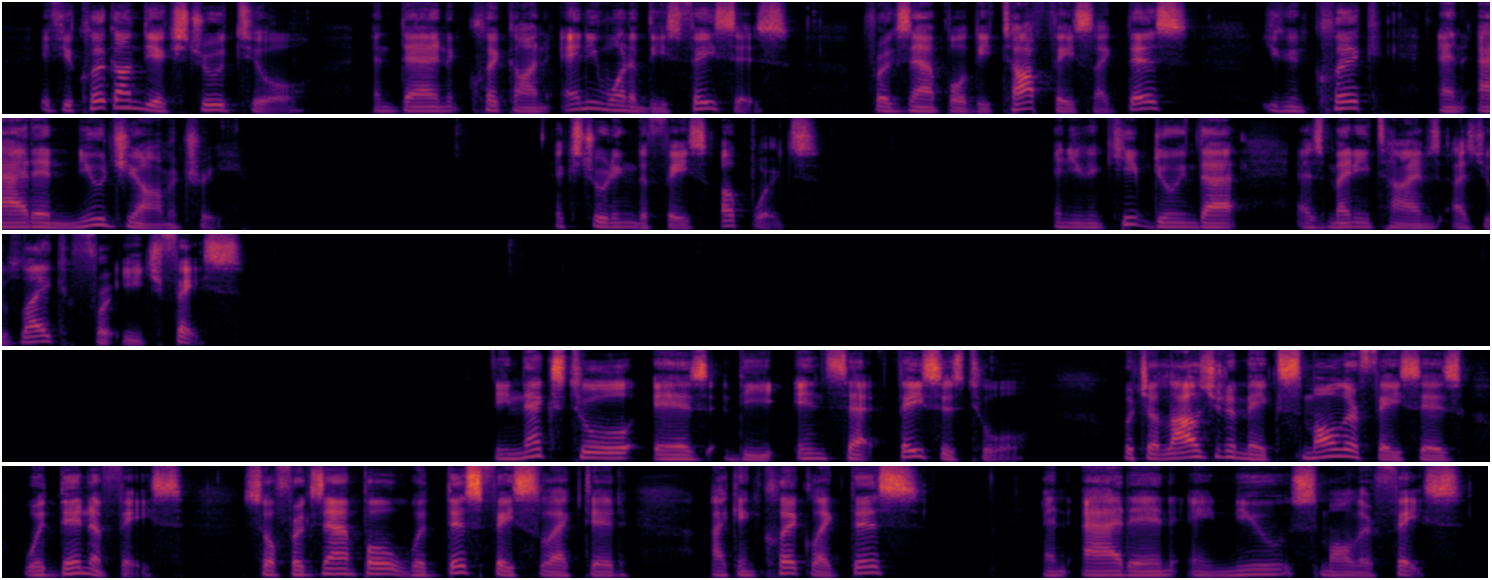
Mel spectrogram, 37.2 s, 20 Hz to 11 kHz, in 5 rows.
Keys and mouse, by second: 2.4 middle click, 3.4 right click, 4.1 middle click, 5.1 right click, 7.2-8.7 right drag, 11.7 shift+click, 12.0 click, 12.0 middle click, 12.0 right click, 12.3 middle click, 13.0 click, 13.3 shift+middle click, 14.1-17.4 drag, 18.4-19.4 middle drag, 19.5 click, 19.7-20.3 drag, 20.4 middle click, 20.5 click, 20.6 middle click, 20.6 right click, 20.8-21.4 middle drag, 21.4-21.7 drag, 21.4-21.7 right drag, 21.6 middle click, 21.7 middle click, 21.9 click, 22.1 right click, 22.1 middle click, 22.4 shift+click, 22.8 shift+middle click, 23.1 click, 23.7 shift+click, 24.0 click, 24.2 middle click, 27.2 click, 28.2 shift+click, 28.6 middle click, 31.7 middle click, 33.5 click, 34.1-36.9 drag.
